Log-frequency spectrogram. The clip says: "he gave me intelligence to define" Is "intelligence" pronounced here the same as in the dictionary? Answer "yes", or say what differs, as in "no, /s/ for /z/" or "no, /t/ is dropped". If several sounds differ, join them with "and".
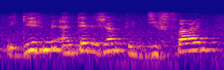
no, /ʒ/ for /dʒ/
